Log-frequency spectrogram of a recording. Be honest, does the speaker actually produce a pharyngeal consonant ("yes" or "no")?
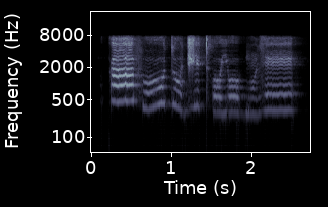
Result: no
